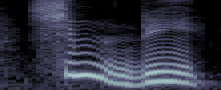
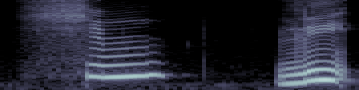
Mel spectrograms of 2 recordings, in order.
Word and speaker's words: 심리: Again, 심, you already closed your mouth. So when you pronounce the following sound very quickly, rolling your tongue requires a lot of work. So instead of rolling, you just quickly pronounce without rolling, like 심리, not 심리, 심리.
